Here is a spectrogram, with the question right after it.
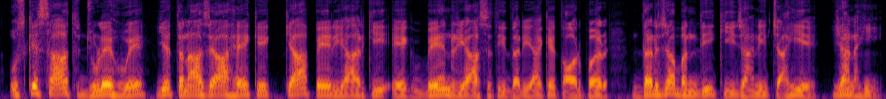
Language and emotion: Urdu, neutral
